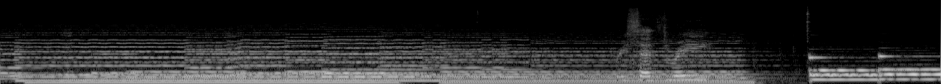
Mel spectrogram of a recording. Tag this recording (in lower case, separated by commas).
music, speech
